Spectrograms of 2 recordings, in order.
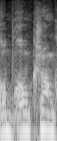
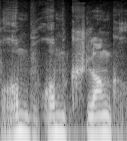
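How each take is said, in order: First: The rumbling sounds follow each other quickly. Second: The rumbling sounds follow each other slowly. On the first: This is how the noise used to sound. "Dieses ehemalige" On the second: The noise has become slower and less frequent. "es ist langsamer geworden"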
